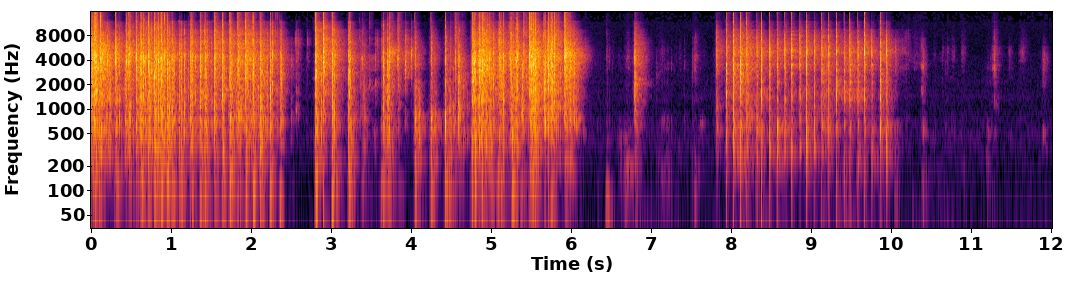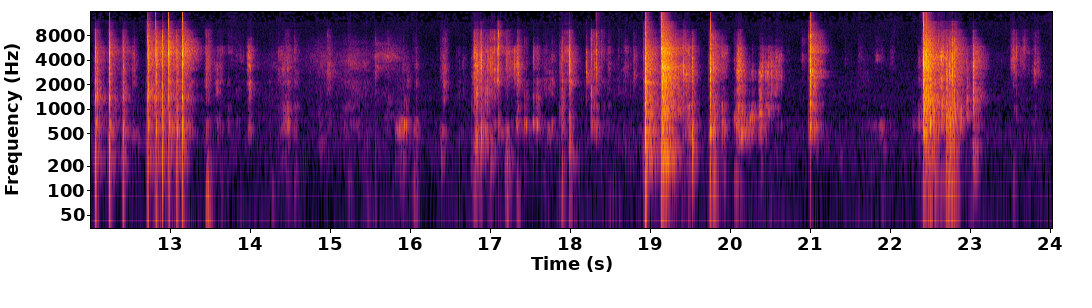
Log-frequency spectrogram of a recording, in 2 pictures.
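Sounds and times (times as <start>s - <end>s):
plastic toy pieces crackling: 0.0s - 6.2s, 7.8s - 10.1s.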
